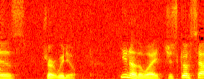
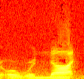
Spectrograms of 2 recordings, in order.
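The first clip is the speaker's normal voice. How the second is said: normal talking voice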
